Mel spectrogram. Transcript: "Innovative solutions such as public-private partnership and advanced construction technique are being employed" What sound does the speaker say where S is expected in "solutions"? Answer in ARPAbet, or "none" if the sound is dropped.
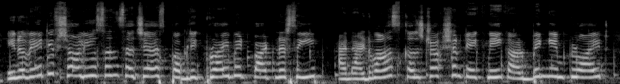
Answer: SH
